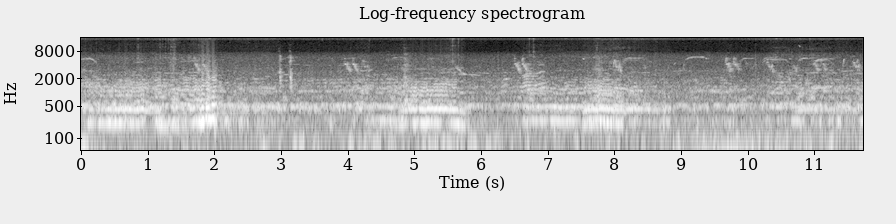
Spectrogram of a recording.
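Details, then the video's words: Bees buzzing, a swarm-like drone whose loudness rises and falls in slow waves as insects pass closer, with thin bird twitters overhead. "So brutzit abelles - Bees sound - Bees buzzing sound effect"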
